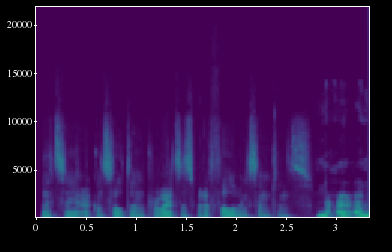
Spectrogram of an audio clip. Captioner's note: iraqw speech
